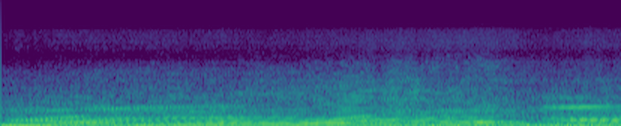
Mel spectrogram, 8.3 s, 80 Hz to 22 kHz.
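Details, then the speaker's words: BMW E92 M3 S65 V8 under hard acceleration after replacing the exhaust manifolds (headers) that had caused permanent limp mode since a track day: deep note climbing smoothly through the gears, clean shifts, no leaks or ticks; healthy after repair. "Oh, the noise. I've been driving a car with just over 200 horsepower, and I got used to it. This is the palate cleanser I needed to truly enjoy this again."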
